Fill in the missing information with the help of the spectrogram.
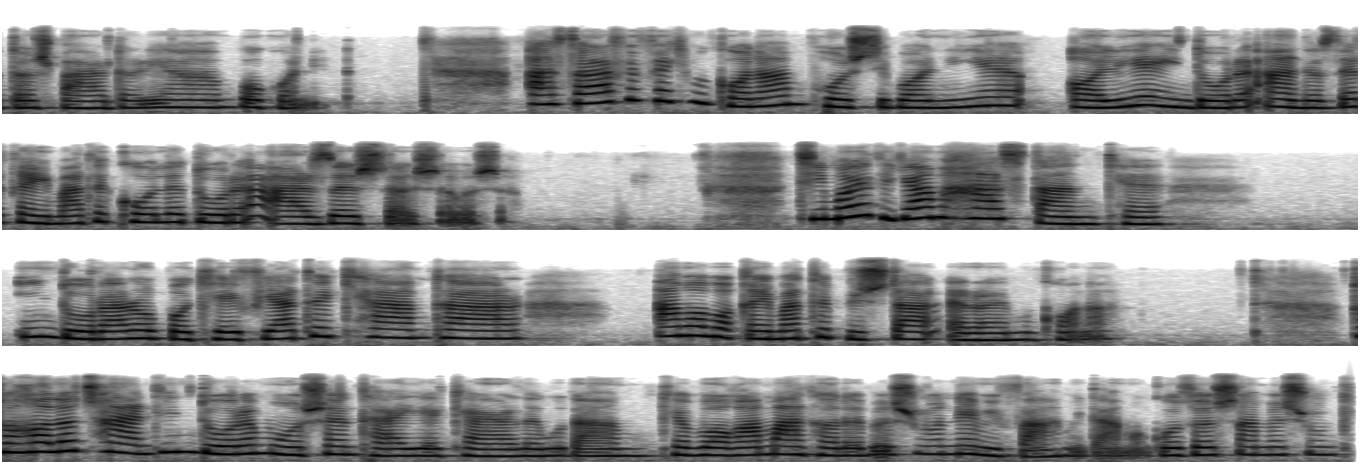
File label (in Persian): صدای مشتریان راضی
